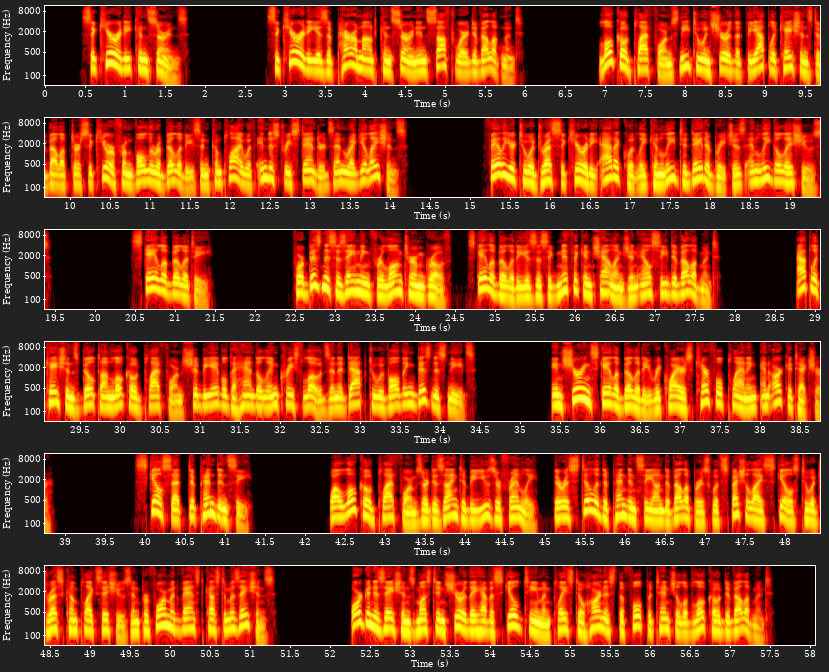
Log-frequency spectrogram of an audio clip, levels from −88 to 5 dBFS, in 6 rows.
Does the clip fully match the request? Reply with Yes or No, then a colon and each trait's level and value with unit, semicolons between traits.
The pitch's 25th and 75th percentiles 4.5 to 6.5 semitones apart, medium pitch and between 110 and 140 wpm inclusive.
Yes: average, 4.8 semitones; medium, 145 Hz; slow, 135 wpm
